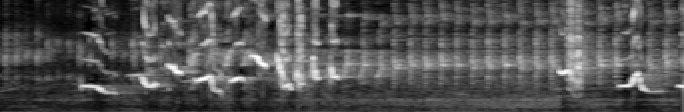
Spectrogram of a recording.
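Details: Kacer, the Oriental magpie-robin, singing a tight sequence of varied whistles and chirps, fast and irregular, with swooping notes rising and falling over a faint steady hum.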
